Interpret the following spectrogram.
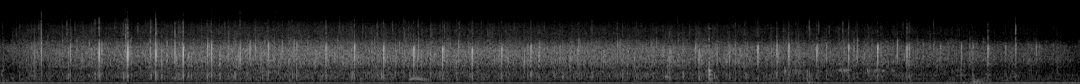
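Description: Large auditorium audience applauding. Dense clapping builds quickly at the start, holds steady, then thins out near the end.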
